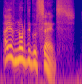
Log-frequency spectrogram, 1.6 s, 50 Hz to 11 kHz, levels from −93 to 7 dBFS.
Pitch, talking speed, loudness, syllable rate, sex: 195 Hz, 220 wpm, -16 LUFS, 5.0 syllables/s, male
